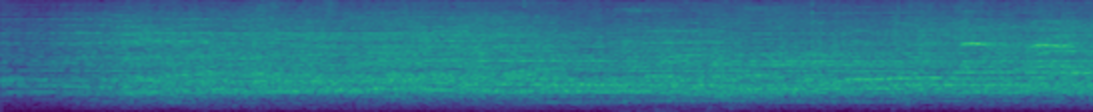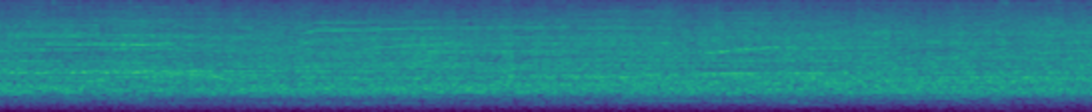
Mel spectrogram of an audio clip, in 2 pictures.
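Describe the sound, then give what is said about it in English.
A large crowd cheers loudly and steadily, a dense roar of many voices with scattered whoops and shouts rising over it, sustained without a break. “You hear that crowd? That's much bigger crowd.”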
